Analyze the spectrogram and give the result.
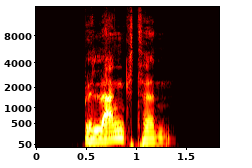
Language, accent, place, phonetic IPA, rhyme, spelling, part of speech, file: German, Germany, Berlin, [bəˈlaŋtn̩], -aŋtn̩, belangten, adjective / verb, De-belangten.ogg
- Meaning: inflection of belangen: 1. first/third-person plural preterite 2. first/third-person plural subjunctive II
